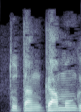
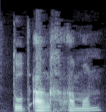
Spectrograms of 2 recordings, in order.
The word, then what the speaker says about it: Tutankhamón: Tutankamón, que si lo quieres pronunciar como debería es Tutankhamón, que suena a jamón, por eso no lo suelo decir yo, pero bueno, originalmente era Tutankatón.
